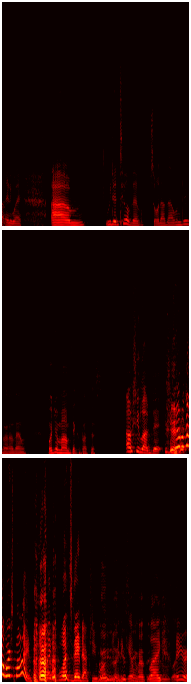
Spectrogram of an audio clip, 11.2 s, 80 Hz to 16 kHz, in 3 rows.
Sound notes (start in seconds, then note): 8.1 laughs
